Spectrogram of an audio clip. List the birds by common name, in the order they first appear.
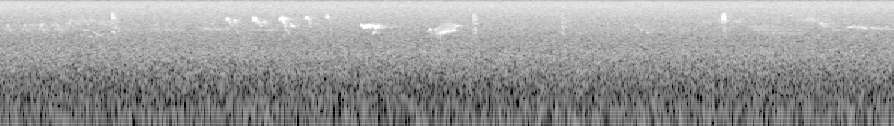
Wilson's Warbler, Dusky Flycatcher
